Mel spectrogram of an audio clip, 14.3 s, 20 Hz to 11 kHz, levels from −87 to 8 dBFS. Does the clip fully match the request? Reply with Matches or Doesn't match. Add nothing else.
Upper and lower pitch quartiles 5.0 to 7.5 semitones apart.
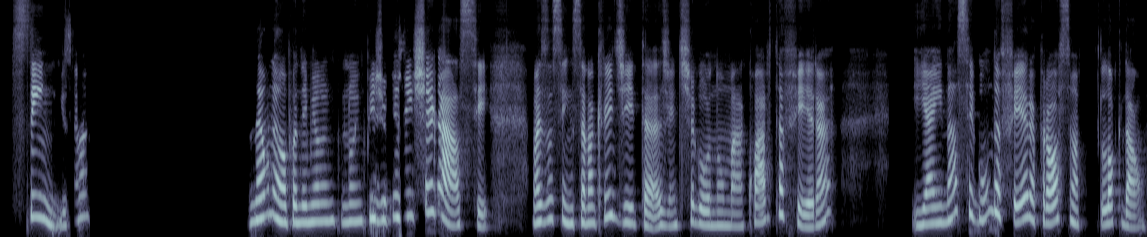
Matches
